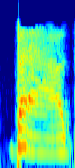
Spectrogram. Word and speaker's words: bad: 首先第一个词是不好的词，对不对？Bad. Okay, 这是一个梅花音发音的时候往下压。 Okay, bad.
